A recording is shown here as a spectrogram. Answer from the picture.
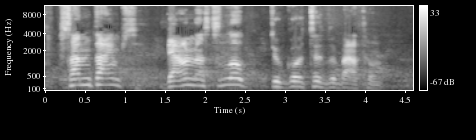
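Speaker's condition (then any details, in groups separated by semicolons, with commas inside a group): Acquired ataxia (lance-adams syndrome)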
